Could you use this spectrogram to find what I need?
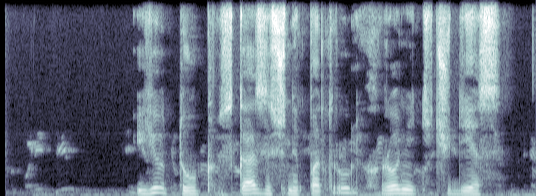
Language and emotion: Russian, neutral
